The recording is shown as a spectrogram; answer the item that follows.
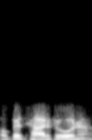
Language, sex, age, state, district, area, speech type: Bengali, male, 18-30, West Bengal, Howrah, urban, conversation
